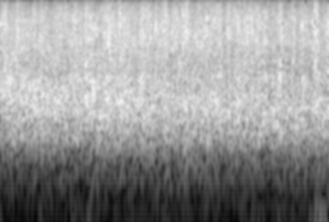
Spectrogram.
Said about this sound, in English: I'm looking forward to a huge applause. Have fun with the talk.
